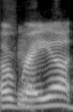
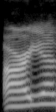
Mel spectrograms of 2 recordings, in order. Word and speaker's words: Ara: ARA it's ARA I've been saying Arya this whole time they have to they had to teach me too she's a butt rug baby she's in the band they had to teach me because I said it wrong for like a year it's like array of light Araya light and I've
